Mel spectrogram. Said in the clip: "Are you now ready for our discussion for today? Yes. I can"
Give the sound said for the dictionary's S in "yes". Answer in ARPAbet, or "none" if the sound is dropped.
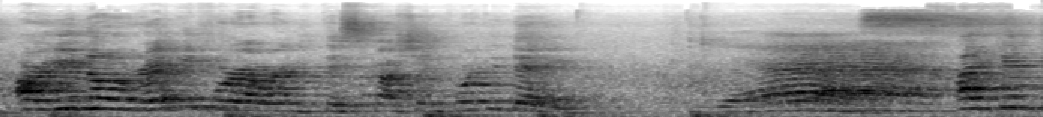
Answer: none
